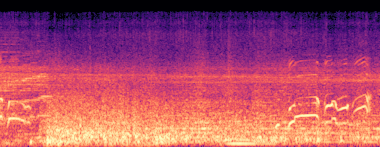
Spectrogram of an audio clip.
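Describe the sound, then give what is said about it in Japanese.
Thunderstorm at sea around a sailing ship tossed in the waves: a loud, unbroken roar of rain and wind, with a deeper rumble of thunder swelling partway through and no voices. “面倒な嵐になりそうだな。 揺れる、揺れる。”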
